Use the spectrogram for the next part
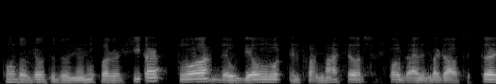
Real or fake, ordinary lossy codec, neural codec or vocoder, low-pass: fake; Opus, 32 kbps; codec, 16 kHz in and 24 kHz out, 0.6 kbps, FireRedTTS-2 codec; 3.6 kHz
